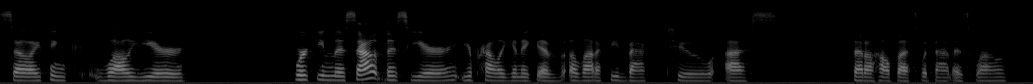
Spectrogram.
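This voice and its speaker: A woman's fairly low, bright, sharp voice, with fairly even intonation, a fairly slow pace, and long, frequent pauses. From Southern California. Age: 30s. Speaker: podcast co-host. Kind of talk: casual chat.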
